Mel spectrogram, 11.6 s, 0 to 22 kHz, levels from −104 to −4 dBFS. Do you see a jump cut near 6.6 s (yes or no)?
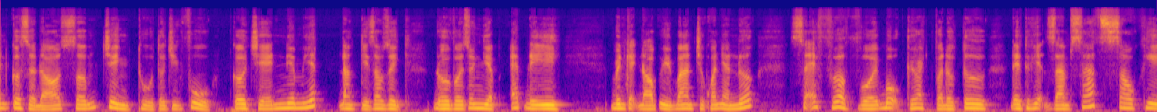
yes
